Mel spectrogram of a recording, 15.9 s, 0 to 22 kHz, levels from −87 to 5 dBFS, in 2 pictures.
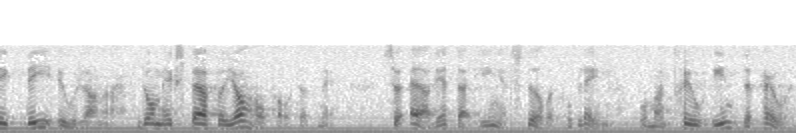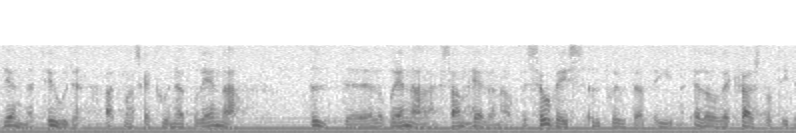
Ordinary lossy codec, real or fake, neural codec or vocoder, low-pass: none; real; none; 5.4 kHz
